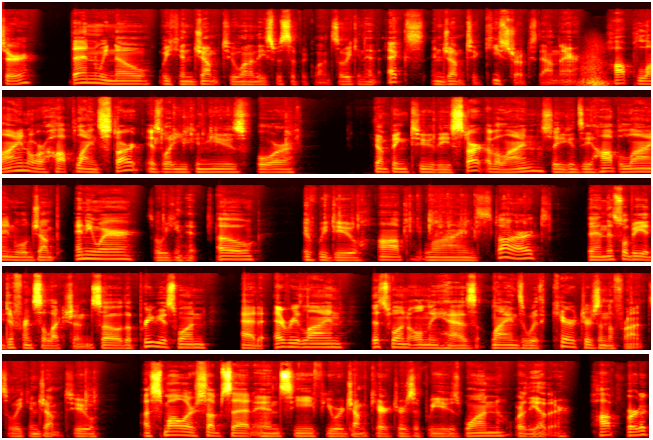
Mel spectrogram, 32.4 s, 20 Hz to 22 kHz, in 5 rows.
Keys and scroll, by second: 3.8 x, 7.8-10.5 typing, 10.7 Return, 15.0-19.2 typing, 26.7 f.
